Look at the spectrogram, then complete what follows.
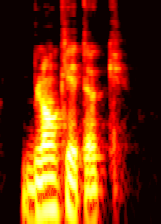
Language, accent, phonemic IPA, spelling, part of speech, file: French, France, /blɑ̃.k‿e.tɔk/, blanc-étoc, noun, LL-Q150 (fra)-blanc-étoc.wav
- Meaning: the total cutting-down of a forest, wood etc, clearcutting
